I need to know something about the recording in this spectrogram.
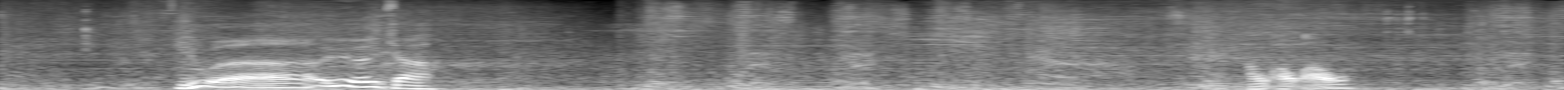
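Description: A large beast roars with a deep, rumbling growl.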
